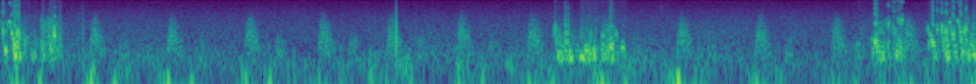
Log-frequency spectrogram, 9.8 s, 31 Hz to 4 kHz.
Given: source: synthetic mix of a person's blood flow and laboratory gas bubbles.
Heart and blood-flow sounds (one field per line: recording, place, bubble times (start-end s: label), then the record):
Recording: Doppler ultrasound of blood flow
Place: subclavian vein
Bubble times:
0.00-0.64 s: bubbles
5.50-6.27 s: bubbles
8.52-9.08 s: bubbles
9.23-9.77 s: bubbles
From the record:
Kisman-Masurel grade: 223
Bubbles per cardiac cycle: several, 3 to 8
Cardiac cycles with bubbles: 10 to 50%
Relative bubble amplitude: loud (0.450 to 0.775)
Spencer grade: 2 (many but less than half of the cardiac periods contain bubble signals, singularly or in groups)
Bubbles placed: anywhere in the cardiac cycle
